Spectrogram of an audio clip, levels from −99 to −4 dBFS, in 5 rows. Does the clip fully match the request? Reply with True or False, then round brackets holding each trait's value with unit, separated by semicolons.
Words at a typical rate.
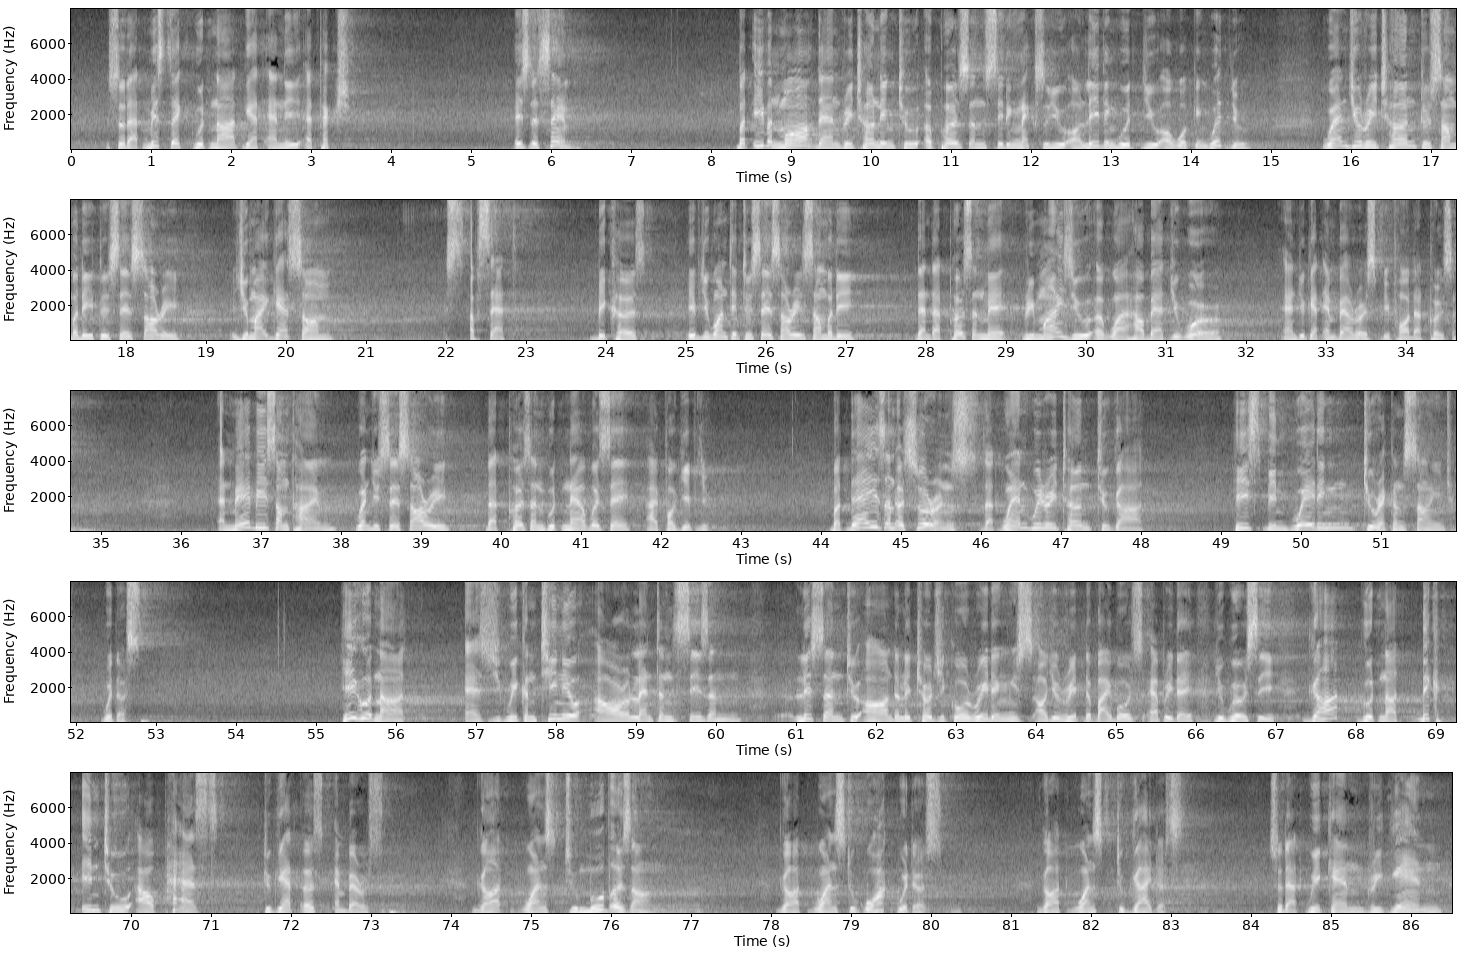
False (115 wpm)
